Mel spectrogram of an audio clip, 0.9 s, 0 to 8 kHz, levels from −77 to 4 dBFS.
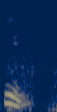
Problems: low volume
